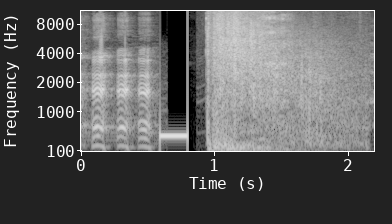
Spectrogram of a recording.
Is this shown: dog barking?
no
